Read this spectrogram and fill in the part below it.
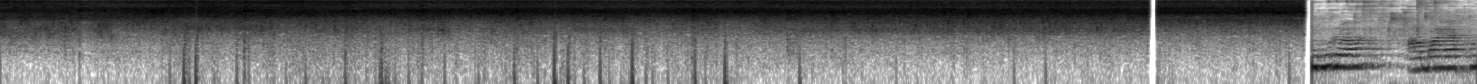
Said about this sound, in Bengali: এখন আমি হালকা আঁচে ভেজে নেব।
